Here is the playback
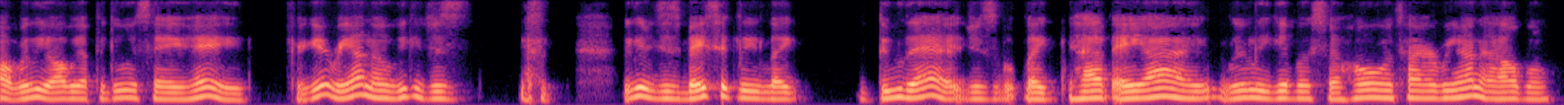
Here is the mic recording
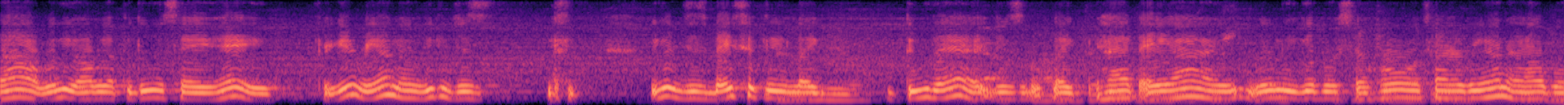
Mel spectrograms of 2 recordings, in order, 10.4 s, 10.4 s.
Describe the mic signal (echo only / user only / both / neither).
both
